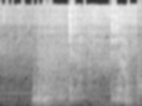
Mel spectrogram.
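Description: Pumpkin seed mixture with turmeric sizzles in a hot pan while a spatula stirs and scrapes through it in a few distinct close strokes.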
